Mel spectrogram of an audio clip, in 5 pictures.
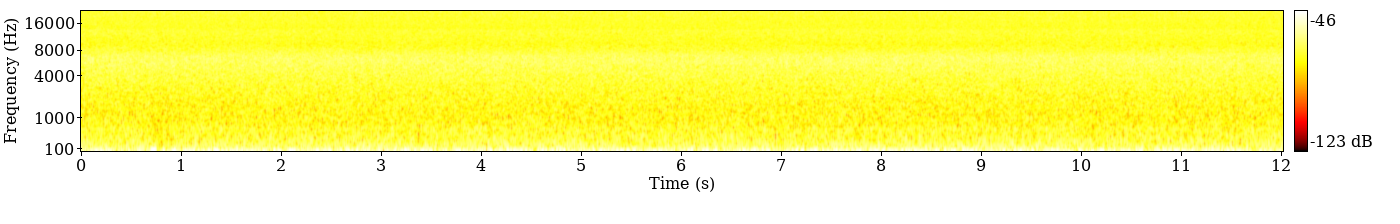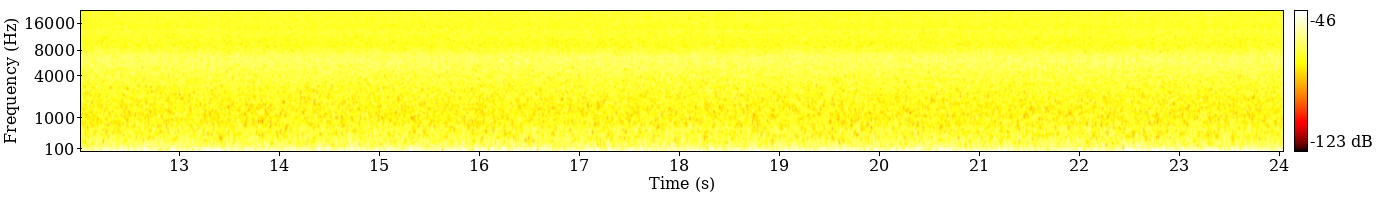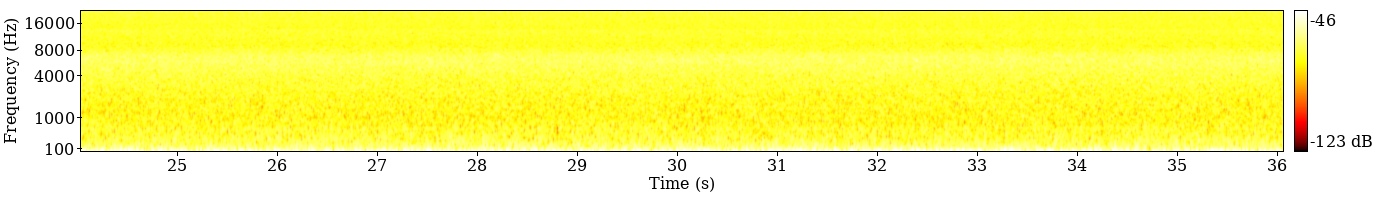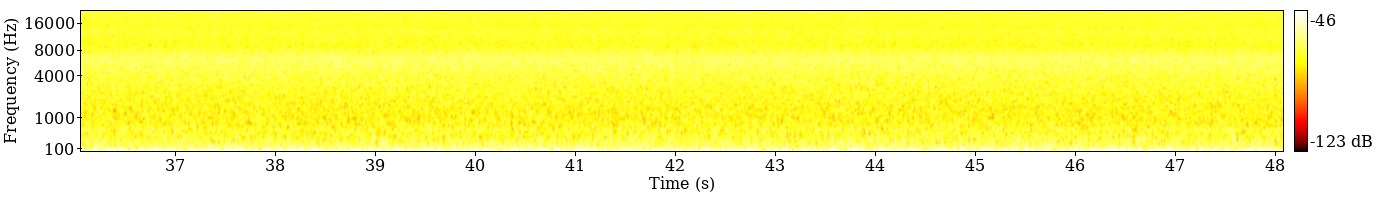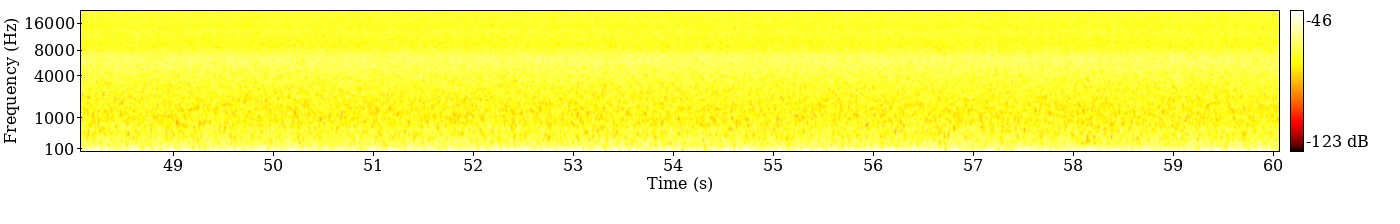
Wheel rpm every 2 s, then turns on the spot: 0, 0, 0, 0, 0, 0, 0, 0, 0, 0, 0, 0, 0, 0, 0, 0, 0, 0, 0, 0, 0, 0, 0, 0, 0, 0, 0, 0, 0, 0.
none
